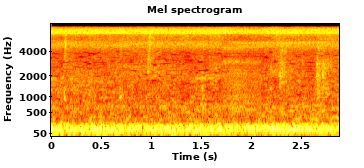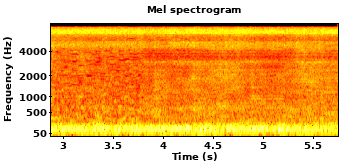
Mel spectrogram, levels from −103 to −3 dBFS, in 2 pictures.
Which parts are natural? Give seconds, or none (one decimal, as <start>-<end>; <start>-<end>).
0.0-1.7; 2.1-3.8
